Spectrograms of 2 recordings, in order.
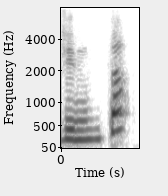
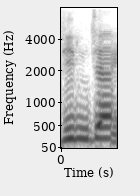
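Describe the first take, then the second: First: The second syllable starts with a tense ch sound. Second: The second syllable starts with a soft j sound. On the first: The speaker calls it right. "cara bacanya ini harus pakai huruf C" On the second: The speaker calls it wrong. "tidak boleh bilang jinja dengan huruf J"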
